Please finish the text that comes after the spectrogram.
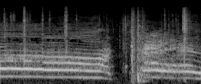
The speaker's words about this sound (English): and your family screaming, Oh my god, we're burning alive! No, I can't feel my legs!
